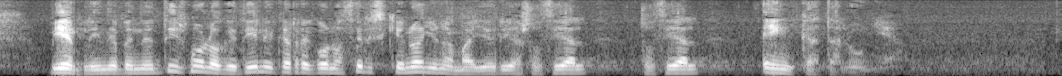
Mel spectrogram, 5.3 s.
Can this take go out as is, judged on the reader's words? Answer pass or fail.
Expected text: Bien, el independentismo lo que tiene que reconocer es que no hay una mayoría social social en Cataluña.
pass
